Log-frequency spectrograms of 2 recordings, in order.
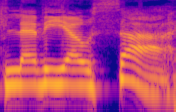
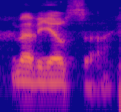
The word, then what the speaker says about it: Leviosa: It's Leviosa. Yeah. – Leviosa.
